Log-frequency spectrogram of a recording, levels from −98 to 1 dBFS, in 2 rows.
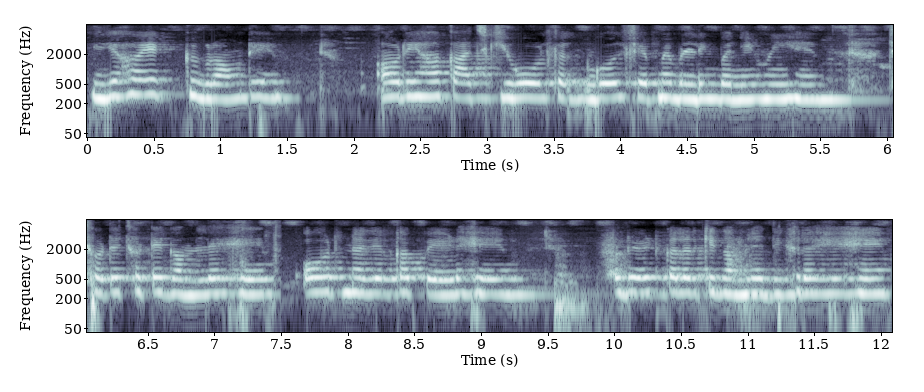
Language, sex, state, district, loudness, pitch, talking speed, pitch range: Hindi, female, Bihar, East Champaran, -11 LUFS, 260 Hz, 165 wpm, 255-270 Hz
